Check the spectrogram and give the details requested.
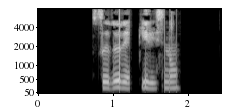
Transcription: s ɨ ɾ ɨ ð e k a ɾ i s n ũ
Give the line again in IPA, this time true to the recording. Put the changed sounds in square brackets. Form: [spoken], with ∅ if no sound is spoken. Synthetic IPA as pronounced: s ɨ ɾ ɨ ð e k [i] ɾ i s n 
